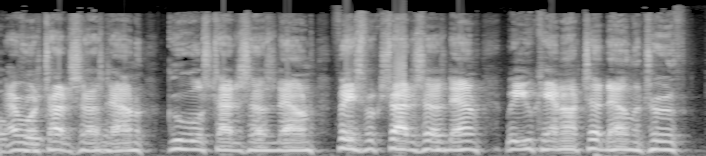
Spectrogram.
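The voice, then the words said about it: Imitates another person's voice. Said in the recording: “do an Alex Jones impression ... the first time I've ever attempted like, an Alex like, Jones impression”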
